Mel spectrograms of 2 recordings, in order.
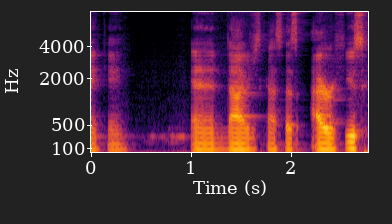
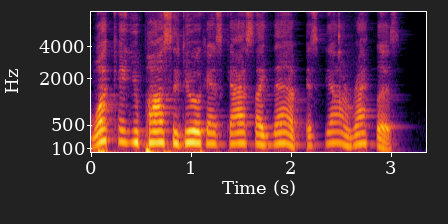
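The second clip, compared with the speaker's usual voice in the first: put-on very high, shrill, desperate-sounding shout; 12 semitones higher than usual. Retelling a scene where Nami yells at the mayor, imitating Nami yelling. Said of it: "Nami starts to yell".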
